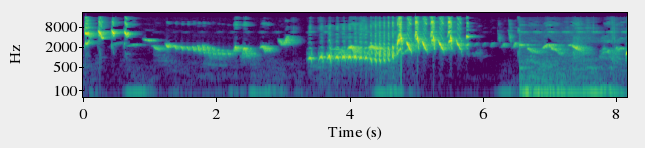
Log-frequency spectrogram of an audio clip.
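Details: White-rumped shama song used to provoke singing and fighting, with high chirps, descending whistled phrases and a rapid buzzy rising trill, ending with softer notes over a low hum.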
